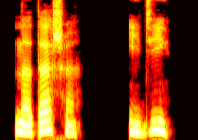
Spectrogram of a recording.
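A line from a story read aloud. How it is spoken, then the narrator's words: Stern yet tender command. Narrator (Russian): велел строго и ласково Михаил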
